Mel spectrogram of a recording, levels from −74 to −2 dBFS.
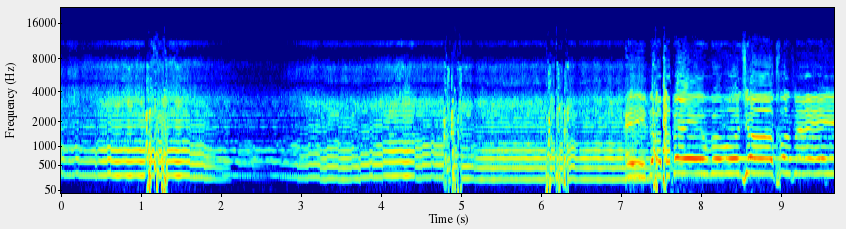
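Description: Frames out of order occurs four times: at 1.04 to 1.33 s, 4.78 to 5.01 s, 6.06 to 6.34 s and 7.39 to 7.66 s. Each time, two neighbouring blocks of coded frames were delivered swapped and decoded in that order. The blocks are about 105 ms each, or 78 ms in the second event. Each stretch plays with its halves exchanged, heard as a brief garbled flutter, and no time is lost.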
